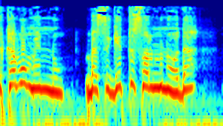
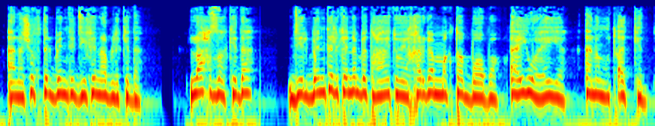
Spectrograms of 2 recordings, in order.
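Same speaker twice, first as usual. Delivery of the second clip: put-on lower, easygoing young man brushing off an apology; Yazan's calm male voice; 5 semitones lower than usual. Yazan apologizing to Huda after bumping her, low and easy. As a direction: drop into a low relaxed male voice.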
